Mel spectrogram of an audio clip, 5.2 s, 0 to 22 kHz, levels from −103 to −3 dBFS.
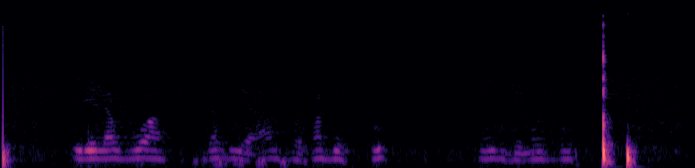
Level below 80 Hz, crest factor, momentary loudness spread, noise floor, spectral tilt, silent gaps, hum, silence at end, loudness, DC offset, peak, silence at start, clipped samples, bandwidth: -74 dBFS; 32 dB; 22 LU; under -90 dBFS; -8 dB/octave; none; none; 0.45 s; -43 LUFS; under 0.1%; -20 dBFS; 0.65 s; under 0.1%; 7 kHz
